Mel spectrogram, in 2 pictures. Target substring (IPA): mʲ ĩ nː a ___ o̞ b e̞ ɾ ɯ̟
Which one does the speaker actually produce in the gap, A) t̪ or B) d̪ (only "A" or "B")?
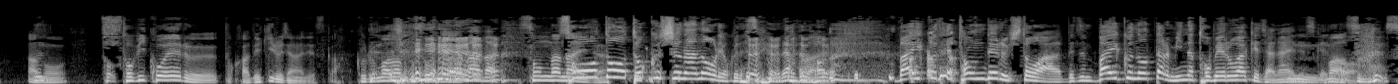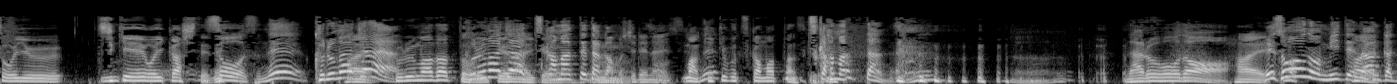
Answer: A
